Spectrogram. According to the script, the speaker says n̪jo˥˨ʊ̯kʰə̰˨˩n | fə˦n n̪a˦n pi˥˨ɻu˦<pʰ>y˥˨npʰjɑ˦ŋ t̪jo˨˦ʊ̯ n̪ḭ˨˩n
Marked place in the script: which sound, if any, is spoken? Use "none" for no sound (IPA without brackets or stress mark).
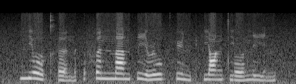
pʰ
